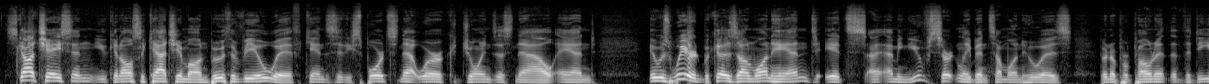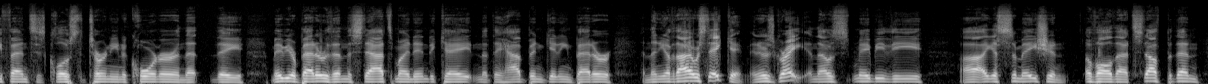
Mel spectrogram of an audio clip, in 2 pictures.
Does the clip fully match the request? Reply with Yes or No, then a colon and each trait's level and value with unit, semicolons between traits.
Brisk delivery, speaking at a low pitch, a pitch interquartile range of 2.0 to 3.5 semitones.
Yes: fast, 230 wpm; low, 125 Hz; average, 2.8 semitones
